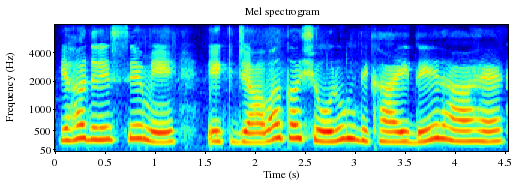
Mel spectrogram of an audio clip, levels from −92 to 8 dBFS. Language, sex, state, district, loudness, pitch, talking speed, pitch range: Hindi, female, Jharkhand, Palamu, -13 LUFS, 250 Hz, 145 wpm, 240-300 Hz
